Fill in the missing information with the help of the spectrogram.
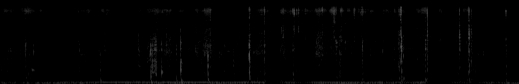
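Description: Faint rustling and scattered small clicks of a white cardboard Chanel No 5 deodorant carton being handled and opened by hand.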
